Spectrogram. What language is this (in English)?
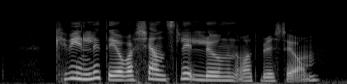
Swedish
